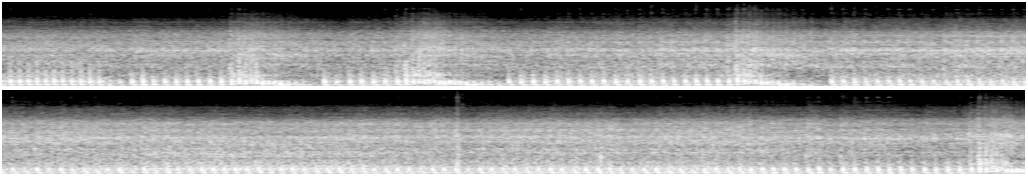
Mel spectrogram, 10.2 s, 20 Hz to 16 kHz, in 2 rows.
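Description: KTM 250 SX-F motocross bike's single-cylinder four-stroke engine running on the stand. It is blipped up on the throttle three times in the first four seconds, then settles into a steady idle.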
